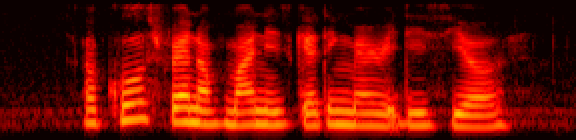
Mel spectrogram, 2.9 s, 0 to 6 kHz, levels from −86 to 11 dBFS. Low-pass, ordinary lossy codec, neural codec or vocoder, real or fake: 5.4 kHz; none; none; real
